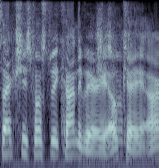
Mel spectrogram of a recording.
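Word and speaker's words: Conyberry: I feel like it's actually supposed to be Conberry, but it's They put a Y in it. They did. They straight up did. It's Connyberry. That's too funny. No, it's actually supposed to be Connyberry.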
